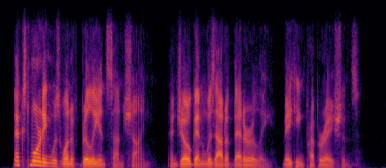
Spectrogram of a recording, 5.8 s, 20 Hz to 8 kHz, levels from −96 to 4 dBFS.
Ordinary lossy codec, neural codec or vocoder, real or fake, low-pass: Opus, 24 kbps; codec, 16 kHz, 8 kbps, FunCodec, trained on Chinese and English, 25 frames a second; fake; 7.2 kHz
